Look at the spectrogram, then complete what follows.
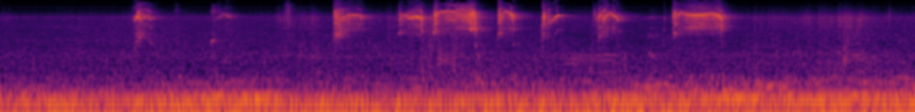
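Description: Infant long-tailed macaque crying: a run of about eight short, high-pitched squealing screams that waver in pitch, starting about two seconds in and stopping a couple of seconds before the end. A steady low hum runs underneath.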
